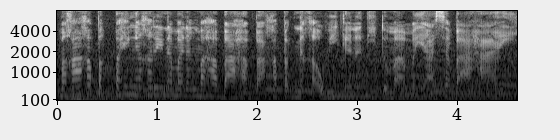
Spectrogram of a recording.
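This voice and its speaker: An actress playing a caring older sister who gently reassures her sibling on the phone. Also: fairly low pitch, fast, natural voice. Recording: loud music under the voice.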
